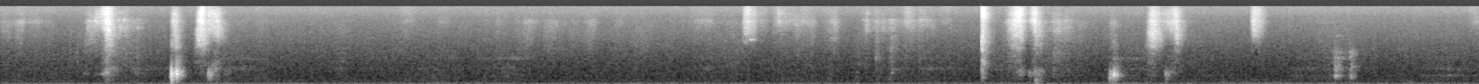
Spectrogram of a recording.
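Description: Fabric rustles as a man handles and turns in a jersey.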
